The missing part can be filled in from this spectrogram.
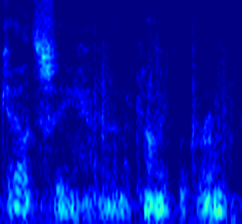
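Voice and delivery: soft, very quiet, hushed late-night whisper. Host recording an episode while his wife may be asleep upstairs, whispering. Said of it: "Why am I whispering?".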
